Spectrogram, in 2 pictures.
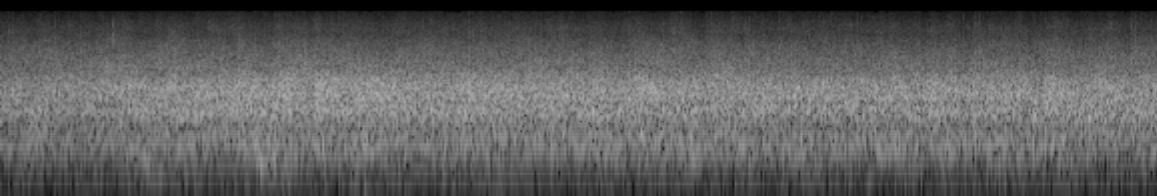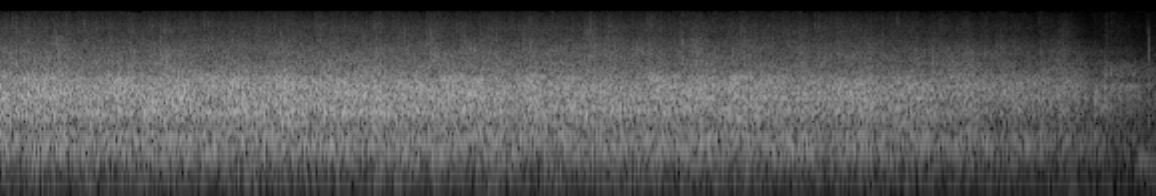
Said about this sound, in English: They deserve a huge round of applause for putting this together. It was no small work.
